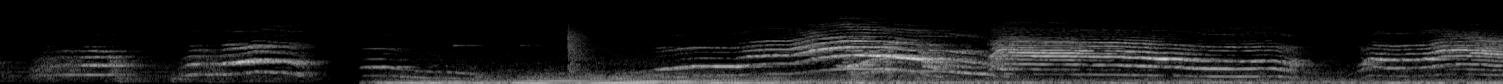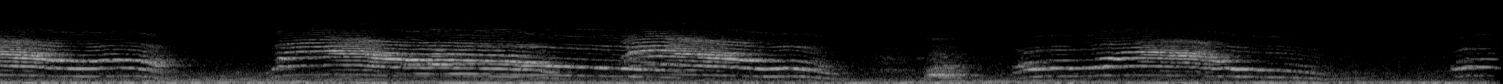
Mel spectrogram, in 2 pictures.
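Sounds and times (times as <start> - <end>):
cat yowling: 6.6 - 16.8, 17.8 - 23.5, 24.3 - 28.4, 29.6 - 30.0.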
